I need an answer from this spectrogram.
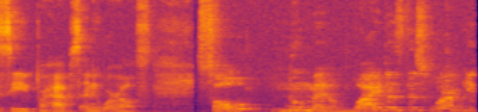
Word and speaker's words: número: It's better than saying numero. So, número, número, número.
